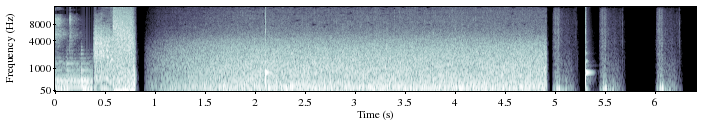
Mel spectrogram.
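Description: A short whoosh, then a steady hiss that fades in and holds for about four seconds before cutting off abruptly, followed by a few brief pops.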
